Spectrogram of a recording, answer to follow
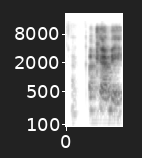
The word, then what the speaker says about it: Akemi: And in terms of your Japanese heritage, so I'm worried I'm going to mispronounce your sister's name. How do you say Akemi? Akemi, yeah.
